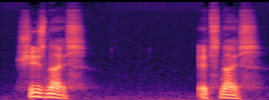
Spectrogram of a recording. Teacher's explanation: Is and has are reduced to s or z.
